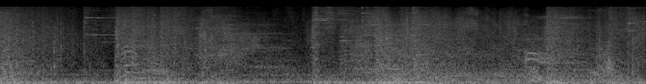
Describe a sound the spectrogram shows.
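Video game spells whoosh and crackle during a fight.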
